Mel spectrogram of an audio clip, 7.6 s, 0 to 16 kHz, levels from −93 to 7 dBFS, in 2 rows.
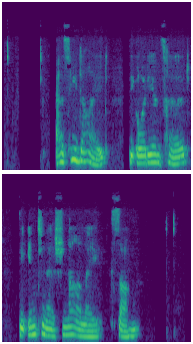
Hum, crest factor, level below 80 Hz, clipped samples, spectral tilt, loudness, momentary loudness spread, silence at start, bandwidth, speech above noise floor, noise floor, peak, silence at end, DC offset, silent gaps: none; 14 dB; -62 dBFS; under 0.1%; -6.5 dB/octave; -23 LUFS; 19 LU; 0.1 s; 9.8 kHz; 33 dB; -54 dBFS; -8 dBFS; 1.05 s; under 0.1%; 0.36-0.74 s, 0.99-1.05 s, 2.45-2.53 s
